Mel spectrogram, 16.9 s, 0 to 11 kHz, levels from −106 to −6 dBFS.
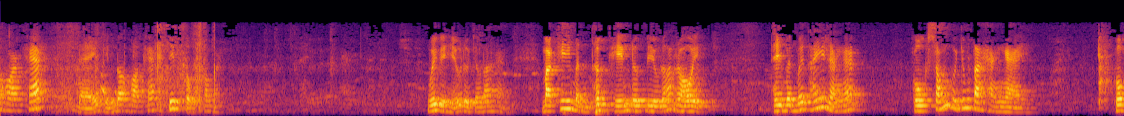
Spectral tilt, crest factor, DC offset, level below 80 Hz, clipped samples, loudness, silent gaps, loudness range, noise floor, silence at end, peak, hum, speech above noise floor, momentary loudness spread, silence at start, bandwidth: -10.5 dB/octave; 22 dB; under 0.1%; -74 dBFS; under 0.1%; -22 LUFS; none; 8 LU; -53 dBFS; 0 s; 0 dBFS; none; 31 dB; 15 LU; 0 s; 5.8 kHz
